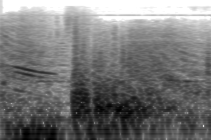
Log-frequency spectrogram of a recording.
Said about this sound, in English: Han squeezed the trigger again. The blaster bolt ricocheted off Zaval's sled and struck the support pillar nearest the door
